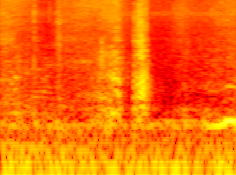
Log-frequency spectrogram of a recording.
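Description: A zipper at the front of a ski boot is pulled in a couple of quick, rasping strokes, moderately loud, over a low steady background rumble.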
